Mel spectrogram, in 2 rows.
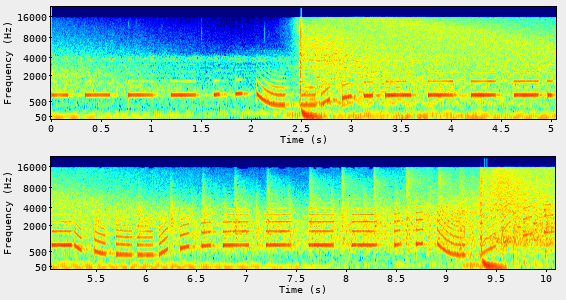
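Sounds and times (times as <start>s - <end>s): repeated synth note with blips: 0.0s - 9.3s.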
